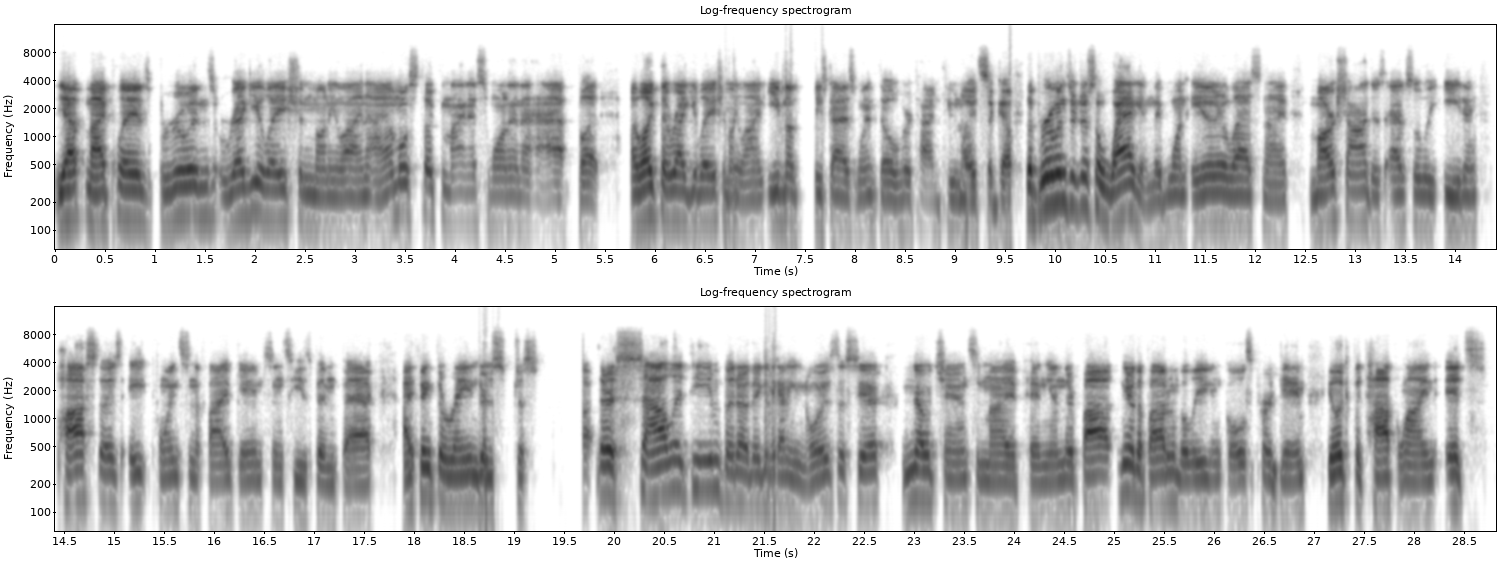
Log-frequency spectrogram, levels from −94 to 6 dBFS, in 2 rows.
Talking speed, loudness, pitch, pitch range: 220 wpm, -22 LUFS, 120 Hz, 110-130 Hz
